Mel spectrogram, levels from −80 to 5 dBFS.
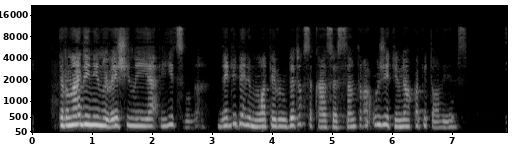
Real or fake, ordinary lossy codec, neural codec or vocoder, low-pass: fake; AAC, 32 kbps; codec, 24 kHz, 0.9 kbps, WavTokenizer, medium music audio release; 10.8 kHz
